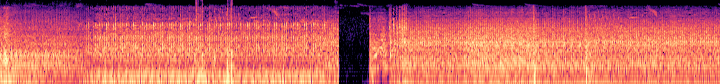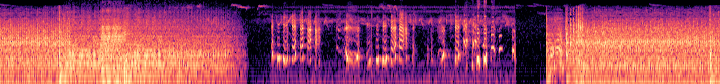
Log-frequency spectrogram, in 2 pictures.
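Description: Tractor engine sound running steadily, cutting out briefly about seven seconds in and resuming. About twenty seconds in it gives way for some five seconds to irregular knocks and rattles, then the engine runs again.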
